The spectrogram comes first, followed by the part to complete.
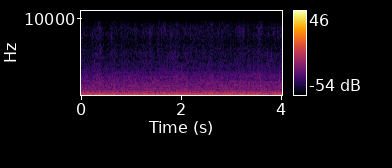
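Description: Steady low rumbling noise with no distinct events.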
